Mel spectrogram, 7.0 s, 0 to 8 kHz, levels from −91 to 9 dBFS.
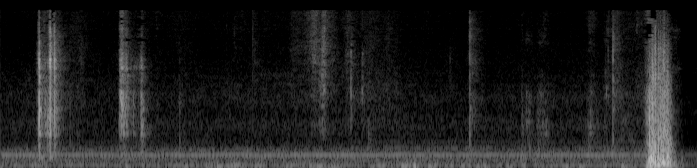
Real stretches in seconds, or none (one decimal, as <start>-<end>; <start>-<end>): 0.0-0.5; 3.0-3.7; 6.3-7.0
